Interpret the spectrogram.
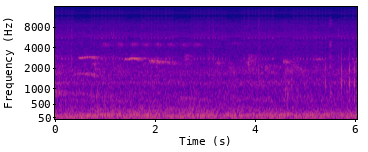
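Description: Ambient birds chirping in short calls over a steady low rumble, with a faint high pulsing call repeating a few times a second. A few sharp clicks come near the end.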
